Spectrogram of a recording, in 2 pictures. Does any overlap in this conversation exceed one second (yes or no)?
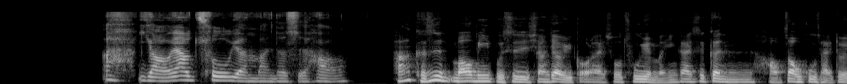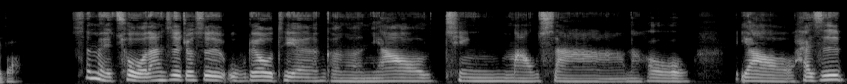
no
